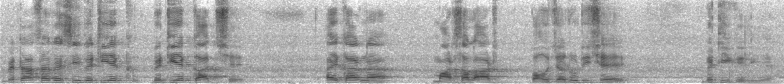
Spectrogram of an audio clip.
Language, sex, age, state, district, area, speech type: Maithili, male, 30-45, Bihar, Saharsa, rural, spontaneous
